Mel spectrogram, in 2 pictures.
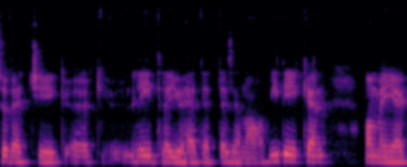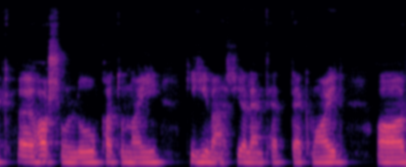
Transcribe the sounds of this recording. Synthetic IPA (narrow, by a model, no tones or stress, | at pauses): ø̞vɛt͡ʃːeːɡ | leːt̪rɛjøɦɛt̪ɛt̪ːɛzɛnɒvid̪eːkɛnɒmɛjɛkɦɒʃo̞nloːkɒt̪o̞nɒikiɦiːvaːʃt̪jɛlɛnt̪hɛt̪ːɛkmɒjd̪ | ɒ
